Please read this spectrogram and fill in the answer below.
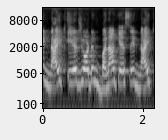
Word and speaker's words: Nike: जानते हैं की निक की विच इस एक्चुअली प्रोनाउंस इट इस निक ये कंपनी आई कहां से और इसकी शुरुआत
